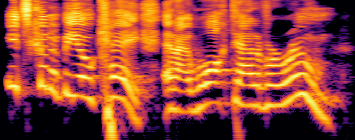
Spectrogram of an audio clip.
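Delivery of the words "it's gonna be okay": awkward comfort. Retold or imitated. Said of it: "I said".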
